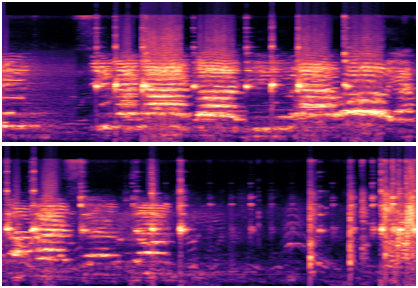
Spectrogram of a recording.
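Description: Group of schoolchildren singing together in short loud phrases, dying down to a quieter stretch with a few clicks about six seconds in.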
